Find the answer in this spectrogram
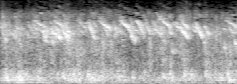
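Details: Chicks beside a hen: a crowded stream of shrill, falling peeps, several per second and overlapping, with faint low clucks underneath.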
